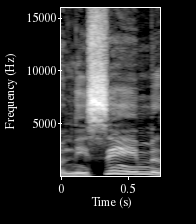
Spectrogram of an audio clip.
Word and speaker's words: Nissim: Before I'm Hasidic, I'm Sephardi. I'm Sephardi first. So Nissim is actually how you pronounce it.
